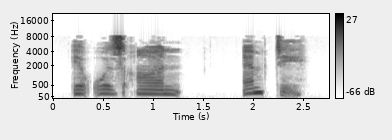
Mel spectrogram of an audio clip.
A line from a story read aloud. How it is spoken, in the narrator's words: Daniel said slowly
